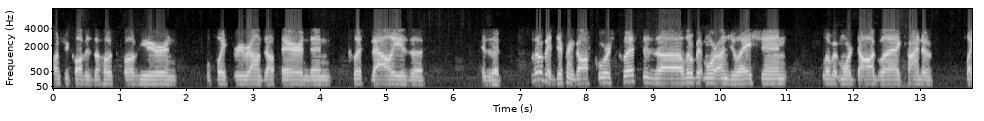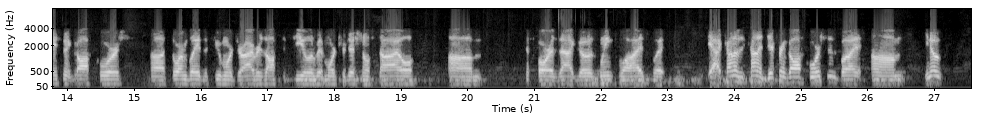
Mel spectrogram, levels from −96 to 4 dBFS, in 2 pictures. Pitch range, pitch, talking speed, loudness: 110-120 Hz, 115 Hz, 180 wpm, -14 LUFS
